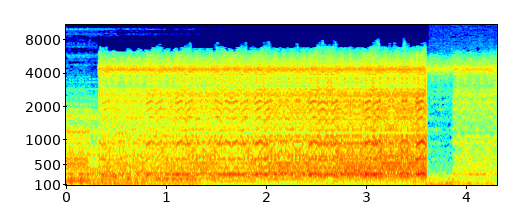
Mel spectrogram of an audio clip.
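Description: Electronic ambient music from a live synthesizer performance, a dense layered texture. A steady high tone enters just after the start. Most of the sound cuts off abruptly near the end, leaving a quieter layer.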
